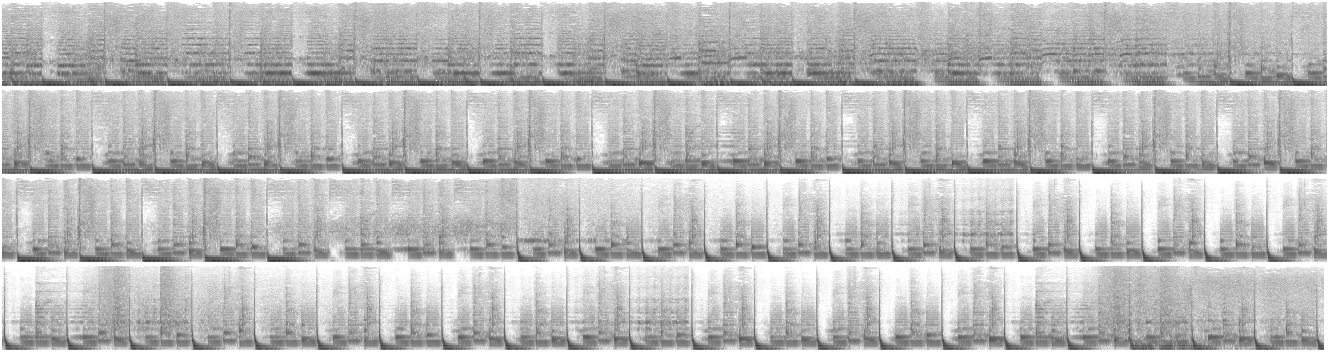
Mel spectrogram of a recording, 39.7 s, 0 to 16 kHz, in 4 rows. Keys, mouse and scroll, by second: 1.3-2.3 scroll up 4, 2.3 click, 2.8-3.5 scroll down 5, 5.1-6.2 scroll up 6, 6.5 click, 7.1-7.5 scroll down 3, 7.8-8.8 scroll down 1, 9.7 click, 11.2 click, 12.8 click, 13.3-13.8 scroll up 3, 14.3 click, 15.2 scroll down 2, 16.0-17.4 scroll up 15, 18.4 Escape, 18.4 click, 20.5 click, 21.6 click, 22.6-23.7 drag, 23.7 Escape, 24.2-25.1 typing, 26.3 Return, 27.8 click, 28.1 Return, 29.6 typing, 30.6 Return, 32.1-32.8 typing, 33.7 Return, 36.1 click, 37.3-38.6 scroll down 3, 38.6 scroll down 1, 39.2-39.7 scroll down 1.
